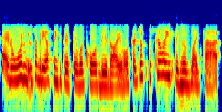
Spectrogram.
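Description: A woman's voice: medium pitch, lively intonation, fast talker, creaky, slightly rough, no room sound. A woman in her forties, originally from Sudan, a company founder chatting reflectively as a podcast guest and laughing easily. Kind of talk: podcast interview. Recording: tinny phone-like line.

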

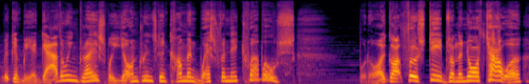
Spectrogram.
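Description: Man playing a plainspoken platypus hero, pitched up. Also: very animated, moderate pace, creaky, slightly rough, no room sound, faint music behind, full character voice. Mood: easygoing. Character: bold platypus hero, plainspoken and easygoing leader.

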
